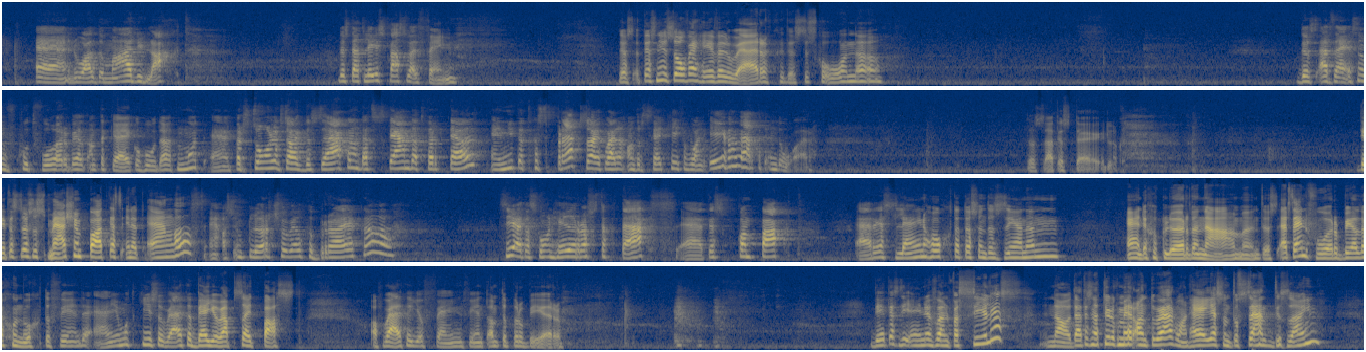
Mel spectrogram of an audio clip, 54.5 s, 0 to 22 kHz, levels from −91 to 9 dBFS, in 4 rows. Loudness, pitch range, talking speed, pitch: -21 LUFS, 220-275 Hz, 155 wpm, 250 Hz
